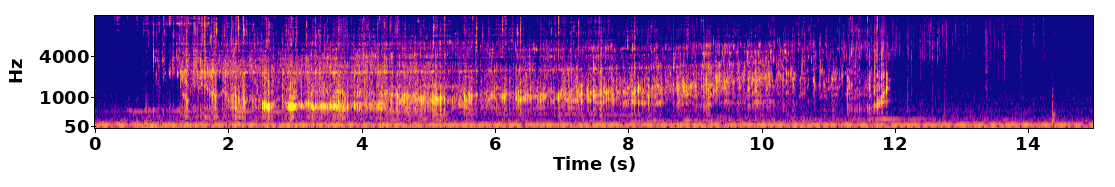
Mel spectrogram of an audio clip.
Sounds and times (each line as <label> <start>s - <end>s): Continuous pour into empty glass 0.8s - 12.2s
